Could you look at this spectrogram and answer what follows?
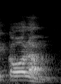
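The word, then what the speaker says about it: column: जैसे देखिए एम एन, तो ऑटम बोलते हैं, ऑटम ना कि ऑटमन, ऑटमन नहीं बोलते हैं, ऑटम, एन साइलेंट हो। जैसे कॉलम, देखिए कॉलम, कॉलमन नहीं बोलते हैं, कॉलम, एन साइलेंट।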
